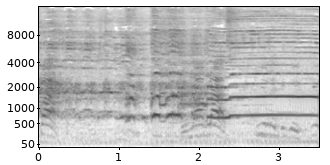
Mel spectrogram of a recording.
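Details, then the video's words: Balenggek chickens (kukuak balenggek) in the landiak class of a Sunday crowing contest at Ampang Kualo, Solok city: a chorus of overlapping crows, then one long steady sustained crow note ringing out over the other birds. "Kontes Ayam kukuak balenggek"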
